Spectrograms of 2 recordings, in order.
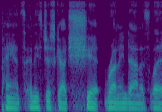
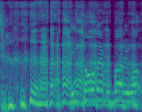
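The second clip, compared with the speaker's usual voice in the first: laughing through it; 10 semitones higher, 6 dB louder than usual. Real, not acted. Still laughing while defending him.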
